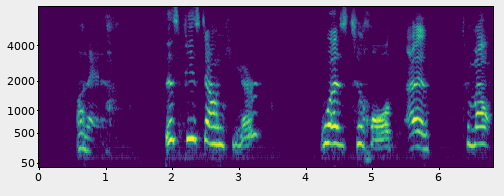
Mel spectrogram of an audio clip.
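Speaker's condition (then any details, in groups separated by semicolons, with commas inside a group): Cerebral palsy; quadriplegic, wheelchair user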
